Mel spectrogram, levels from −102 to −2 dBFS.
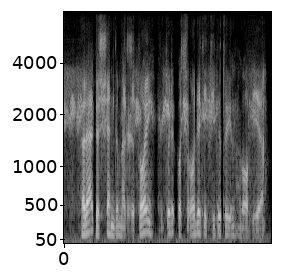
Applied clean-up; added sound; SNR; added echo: neural diffusion model UNIVERSE++.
